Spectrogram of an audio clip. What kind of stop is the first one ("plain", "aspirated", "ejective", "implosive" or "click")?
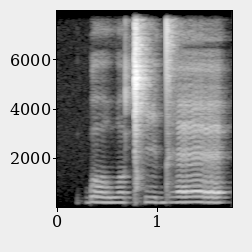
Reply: implosive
